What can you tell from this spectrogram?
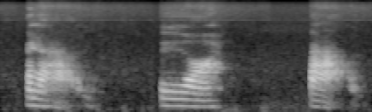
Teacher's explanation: the initial cluster is not important anymore. We don't pronounce a clear L or R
